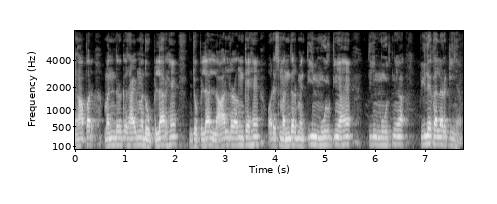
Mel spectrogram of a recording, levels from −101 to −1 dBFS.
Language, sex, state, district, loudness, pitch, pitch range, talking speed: Hindi, male, Uttar Pradesh, Ghazipur, -18 LUFS, 130 Hz, 120-135 Hz, 215 wpm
